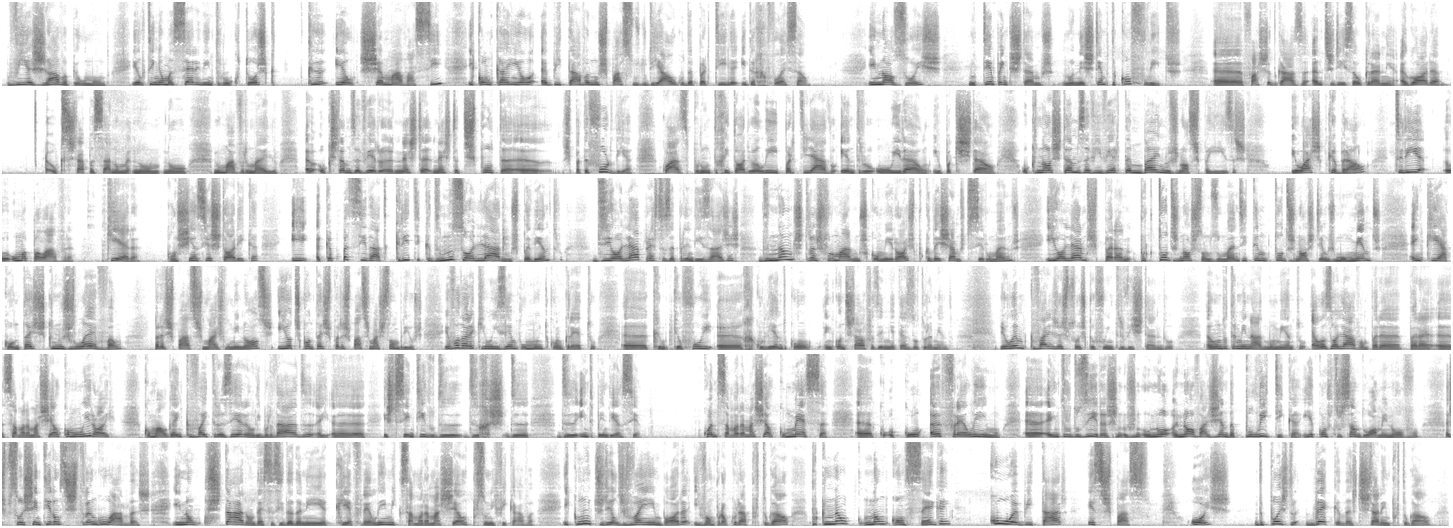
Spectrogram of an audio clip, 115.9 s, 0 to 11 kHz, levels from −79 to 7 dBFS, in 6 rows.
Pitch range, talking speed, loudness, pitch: 205-255 Hz, 150 wpm, -27 LUFS, 230 Hz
